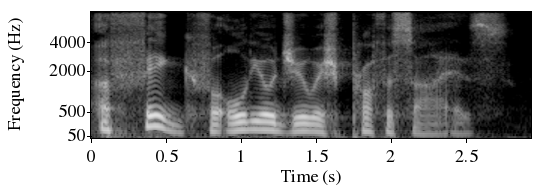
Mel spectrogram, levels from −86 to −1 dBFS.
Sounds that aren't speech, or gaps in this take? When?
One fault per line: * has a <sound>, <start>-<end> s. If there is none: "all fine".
all fine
